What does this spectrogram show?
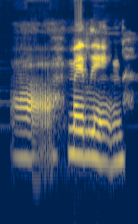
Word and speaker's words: Maylene: And half when the Maylene.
